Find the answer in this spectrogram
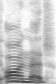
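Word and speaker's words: honour: जैसे कि ऑनर, काफ़ी सारे स्टूडेंट्स इसमें गलती करते हैं, इन सारे वर्ड्स में गलती करते हैं, सब में एच का प्रोनाउंसिएशन कर देते हैं, जिनकी वजह से उनका प्रोनाउंसिएशन गलत हो जाता है। लेकिन आपको ये गलती नहीं करनी है। एच के बाद से कभी भी अगर ओ आता है तो हम उस एच का उच्चारण नहीं करेंगे, इसे हम पढ़ेंगे ऑनर,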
